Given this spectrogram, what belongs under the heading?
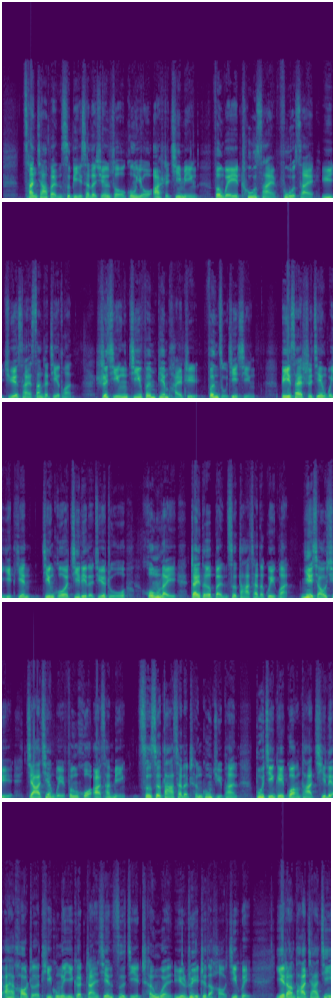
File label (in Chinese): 男 高音 新闻; 国语男声配音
